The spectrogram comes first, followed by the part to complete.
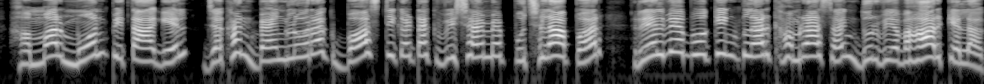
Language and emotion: Maithili, angry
